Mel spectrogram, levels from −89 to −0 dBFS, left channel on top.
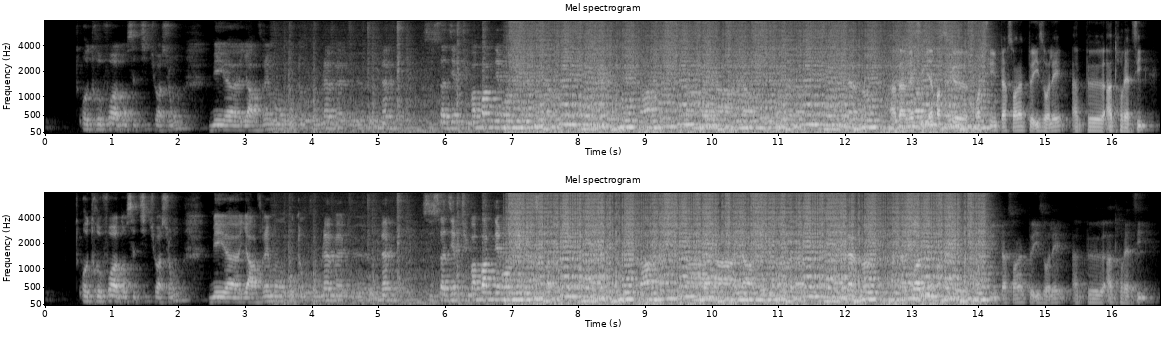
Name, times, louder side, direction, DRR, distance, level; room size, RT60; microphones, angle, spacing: voice 1, 0.5-5.4 5.7-12.6 13.0-13.4, right 3 dB, 80° right, 0.6 m, -29 dB
sound 1, 3.3-11.8, equal, ahead, 0.4 m, -34 dB
sound 2, 6.9-14.1, right 1 dB, 40° right, 0.8 m, -21 dB
voice 2, 12.7-13.4 13.6-16.5, left 7 dB, 85° left, 0.3 m, -26 dB
8.7 x 5.1 x 3.9 m
head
